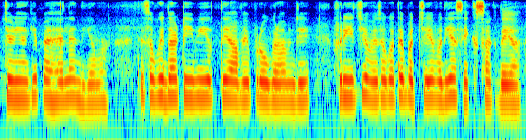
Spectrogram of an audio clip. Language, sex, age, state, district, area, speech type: Punjabi, male, 18-30, Punjab, Tarn Taran, rural, spontaneous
